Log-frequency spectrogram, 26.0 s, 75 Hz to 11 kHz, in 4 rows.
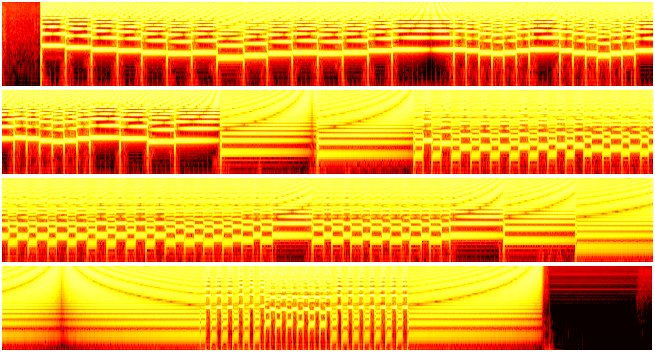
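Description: A simple early home-computer game chiptune melody, composed by a 15-year-old, in bright, buzzy square-like tones, with fast stepping notes, pitch slides and steady sustained chords, playing continuously without any voices for about twenty-five seconds.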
